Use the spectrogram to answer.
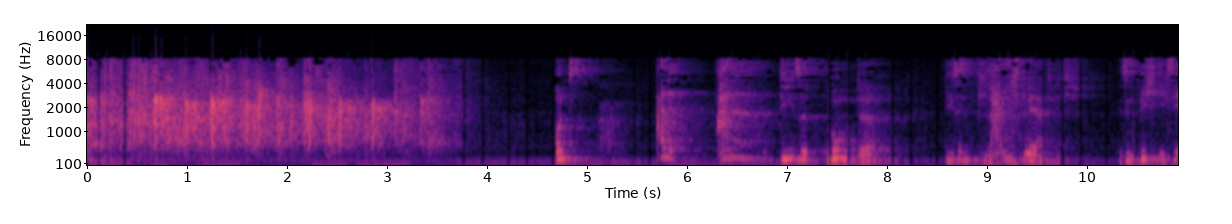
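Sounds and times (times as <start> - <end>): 
audience clapping: 0.0 - 3.9
speech: 4.7 - 5.0, 7.1 - 9.6, 10.3 - 10.9.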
